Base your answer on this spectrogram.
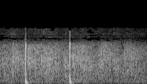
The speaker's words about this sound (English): Now let's pause and let's just give that statement a hand clap right now.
